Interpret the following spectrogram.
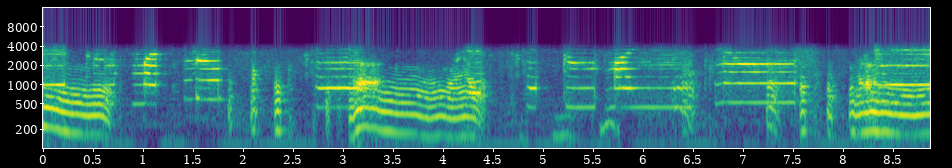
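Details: A Pomeranian singing along when a squeezable singing toy is pressed: harmonic toy voices alternate and overlap with wavering, sliding dog howls, with a steady low hum underneath.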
